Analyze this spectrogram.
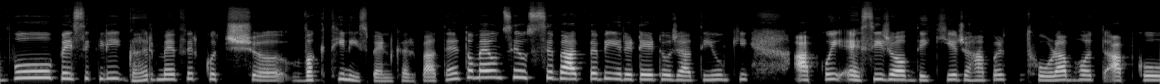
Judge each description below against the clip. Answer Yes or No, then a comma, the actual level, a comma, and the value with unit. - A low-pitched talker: No, high, 230 Hz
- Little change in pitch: No, average, 4.3 semitones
